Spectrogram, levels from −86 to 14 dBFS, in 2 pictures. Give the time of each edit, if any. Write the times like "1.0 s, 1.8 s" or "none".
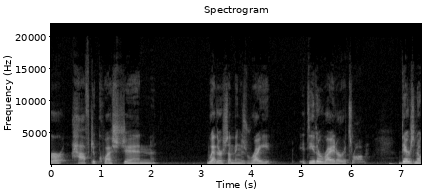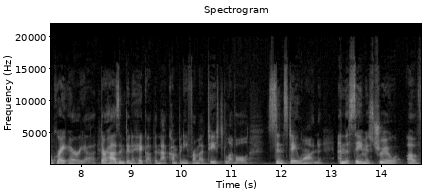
4.9 s, 8.2 s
